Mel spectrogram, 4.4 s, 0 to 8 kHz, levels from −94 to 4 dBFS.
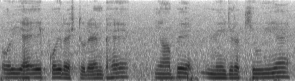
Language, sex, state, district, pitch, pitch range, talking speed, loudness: Hindi, male, Uttar Pradesh, Saharanpur, 145 Hz, 135-150 Hz, 160 wpm, -15 LUFS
